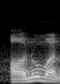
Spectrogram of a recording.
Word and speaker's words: অনুমান: যেহেতু অ এর পর হস্য পেয়ে গেছি, এই কারণে এ অ এর উচ্চারণ অ এর মতো হবে না, এটা হয়ে যাবে ও এর মতো। দিয়ে আমরা উচ্চারণ করব অনুমান। অনুমান উচ্চারণ করব না, আমরা উচ্চারণ করব অনুমান।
